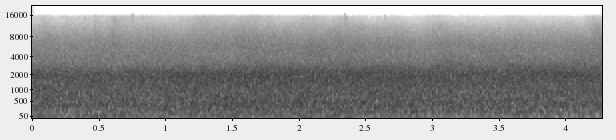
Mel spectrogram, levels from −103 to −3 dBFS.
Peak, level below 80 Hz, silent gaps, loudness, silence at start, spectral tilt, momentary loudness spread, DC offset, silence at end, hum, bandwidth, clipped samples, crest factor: -14 dBFS; -48 dBFS; none; -24 LUFS; 0 s; -2.5 dB/octave; 2 LU; under 0.1%; 0 s; none; 16 kHz; under 0.1%; 12 dB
